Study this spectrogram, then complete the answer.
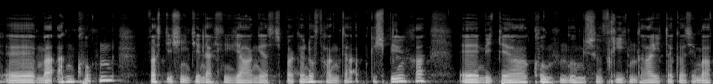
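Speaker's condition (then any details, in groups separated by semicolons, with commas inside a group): Deafness with cochlear implant, congenital deafness; cochlear implant surgery at 13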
